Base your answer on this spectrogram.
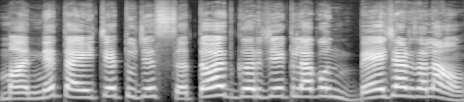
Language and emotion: Goan Konkani, angry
